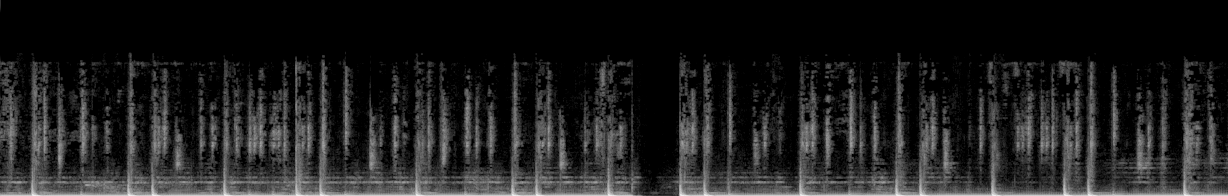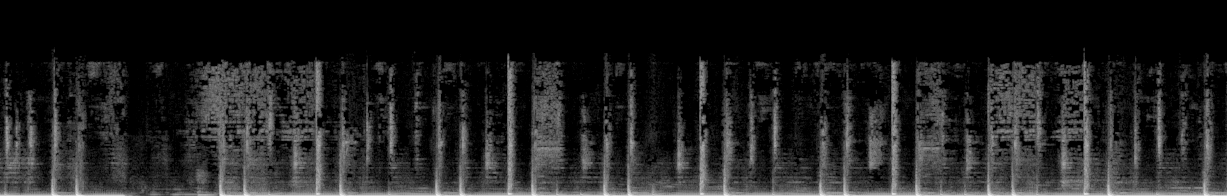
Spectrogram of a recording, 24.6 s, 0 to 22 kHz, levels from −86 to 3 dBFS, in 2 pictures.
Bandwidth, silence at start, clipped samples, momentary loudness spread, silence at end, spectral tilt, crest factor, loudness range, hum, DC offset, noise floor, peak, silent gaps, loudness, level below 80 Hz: 15 kHz; 0 s; under 0.1%; 7 LU; 0 s; -6.5 dB/octave; 10 dB; 1 LU; none; 0.4%; -45 dBFS; -2 dBFS; none; -16 LUFS; -14 dBFS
